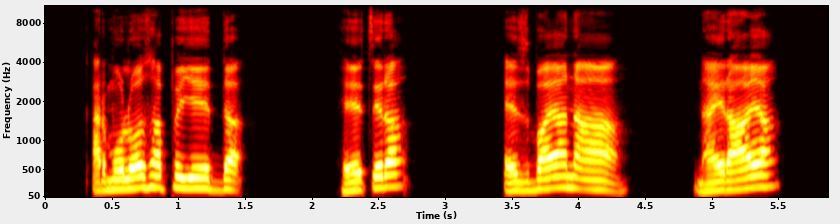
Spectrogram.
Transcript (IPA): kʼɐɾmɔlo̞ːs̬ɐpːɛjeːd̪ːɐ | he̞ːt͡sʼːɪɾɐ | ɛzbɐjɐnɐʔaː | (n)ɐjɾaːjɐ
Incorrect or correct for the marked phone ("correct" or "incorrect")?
correct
